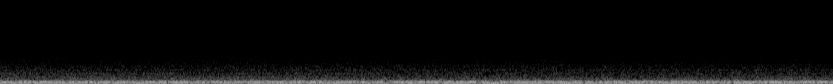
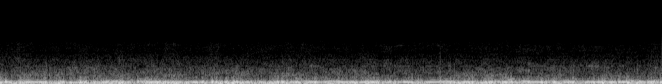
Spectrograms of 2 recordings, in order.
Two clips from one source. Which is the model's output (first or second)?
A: second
